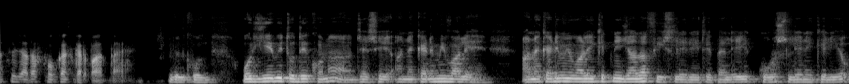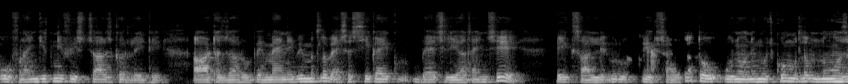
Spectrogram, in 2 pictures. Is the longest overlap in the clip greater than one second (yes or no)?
no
